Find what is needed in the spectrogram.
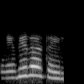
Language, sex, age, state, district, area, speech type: Tamil, male, 18-30, Tamil Nadu, Tiruchirappalli, rural, conversation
